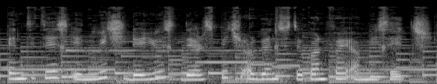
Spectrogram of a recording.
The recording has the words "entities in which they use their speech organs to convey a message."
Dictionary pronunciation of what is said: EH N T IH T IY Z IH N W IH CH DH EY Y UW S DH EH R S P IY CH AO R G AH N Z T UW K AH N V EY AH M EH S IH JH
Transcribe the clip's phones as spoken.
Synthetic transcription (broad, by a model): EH N T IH T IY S IH N W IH CH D EY Y UW S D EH R S P IY CH AO R G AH N S T UW K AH N F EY AH M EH S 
